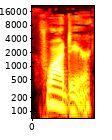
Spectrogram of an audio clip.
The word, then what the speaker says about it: voir dire: Voir dire, got it.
